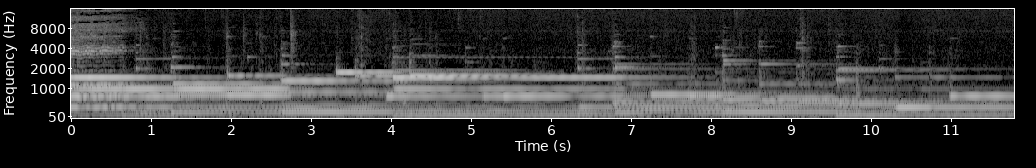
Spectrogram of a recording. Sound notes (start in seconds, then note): none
